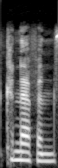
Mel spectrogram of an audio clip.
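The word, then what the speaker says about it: Cynefin: share them with you the first was a kinevin framework which draws on research into systems theory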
